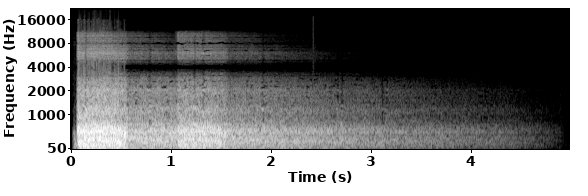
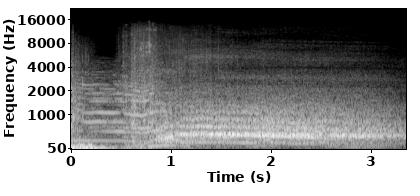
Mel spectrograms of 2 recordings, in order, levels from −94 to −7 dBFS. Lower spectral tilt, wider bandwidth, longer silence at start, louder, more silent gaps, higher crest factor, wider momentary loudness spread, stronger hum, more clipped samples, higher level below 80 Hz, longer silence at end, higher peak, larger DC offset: about the same, -7.5 dB/octave vs -7 dB/octave; about the same, 12 kHz vs 12.5 kHz; about the same, 0.05 s vs 0 s; first, -13 LUFS vs -22 LUFS; neither; about the same, 16 dB vs 14 dB; first, 24 LU vs 7 LU; neither; first, 0.3% vs under 0.1%; about the same, -34 dBFS vs -34 dBFS; first, 2.15 s vs 0 s; first, 0 dBFS vs -8 dBFS; neither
